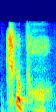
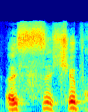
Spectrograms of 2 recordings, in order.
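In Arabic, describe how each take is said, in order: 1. تبدأ بصوت تش واحد. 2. تبدأ بصوت س وصوت ش منفصلين. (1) "لا تشبخ" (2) "ما بتقول اس شبخ"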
